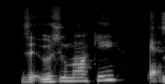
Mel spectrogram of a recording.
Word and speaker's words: Uzumaki: It'll be we'll be talking about, I'm so iffy on the pronunciation. Is it Uzumaki? Yes. Uzumaki, which is the Junji Ito classic horror manga.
